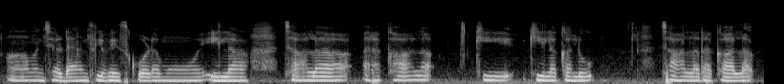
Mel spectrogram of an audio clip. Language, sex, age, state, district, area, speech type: Telugu, female, 18-30, Telangana, Nalgonda, urban, spontaneous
